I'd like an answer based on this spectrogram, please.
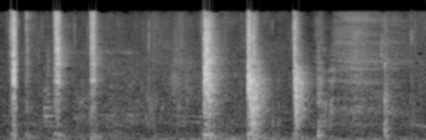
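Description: Kitchen knife cutting through a raw sweet potato and knocking on a wooden cutting board: about eight sharp chops at uneven intervals.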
